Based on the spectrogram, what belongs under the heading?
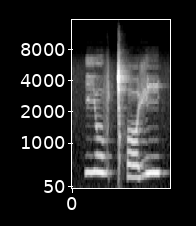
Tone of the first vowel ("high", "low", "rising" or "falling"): high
